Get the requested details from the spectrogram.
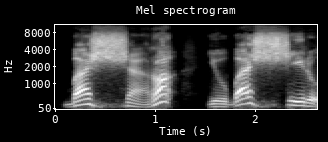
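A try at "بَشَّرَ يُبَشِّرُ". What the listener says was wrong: Ulang sinnya belum keluar yang pertama.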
